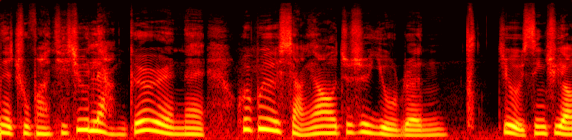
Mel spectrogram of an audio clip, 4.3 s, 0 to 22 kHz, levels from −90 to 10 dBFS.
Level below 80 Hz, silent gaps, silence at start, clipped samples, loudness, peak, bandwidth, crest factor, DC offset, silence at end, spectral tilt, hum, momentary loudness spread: -56 dBFS; none; 0 s; under 0.1%; -20 LUFS; -4 dBFS; 16 kHz; 16 dB; under 0.1%; 0 s; -7 dB/octave; none; 9 LU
